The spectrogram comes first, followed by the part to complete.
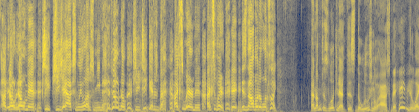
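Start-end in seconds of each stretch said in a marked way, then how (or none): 0.1-5.6 very high-pitched, insecure little-loser voice. Mocking a game's defensive fans, imitating insecure emo fans. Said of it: "here comes the insecure emo little losers".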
